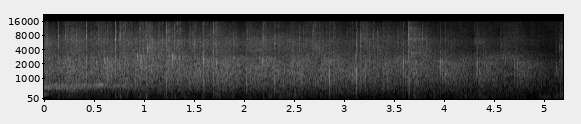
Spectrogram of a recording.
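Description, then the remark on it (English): An audience breaks into sustained hand-clap applause, a dense, steady patter of many hands that holds at an even, fairly loud level for several seconds with no talking. “Oh, give him a hand clap, everybody.”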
